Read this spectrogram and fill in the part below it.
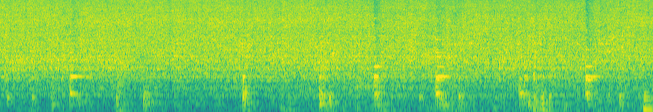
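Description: Chili powder and cane sugar sizzle steadily in hot oil, loud and close. A utensil stirs the pan in repeated knocks and scrapes at an irregular rhythm. No voices.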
